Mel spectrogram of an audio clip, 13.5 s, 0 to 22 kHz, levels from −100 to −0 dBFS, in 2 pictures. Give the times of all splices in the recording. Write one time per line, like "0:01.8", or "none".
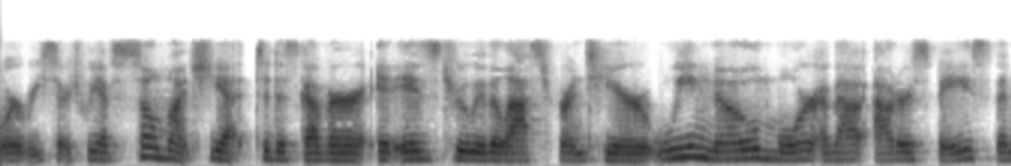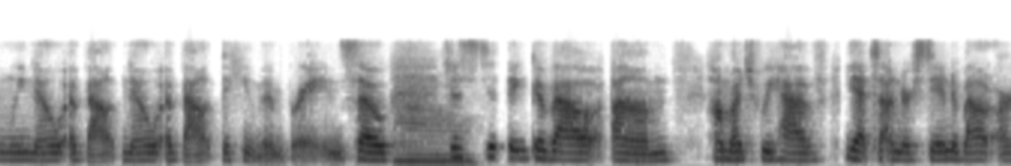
0:07.6
0:12.3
